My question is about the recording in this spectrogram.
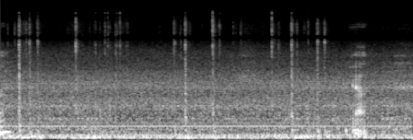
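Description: Computer keyboard keys being typed in an irregular run of clicks.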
